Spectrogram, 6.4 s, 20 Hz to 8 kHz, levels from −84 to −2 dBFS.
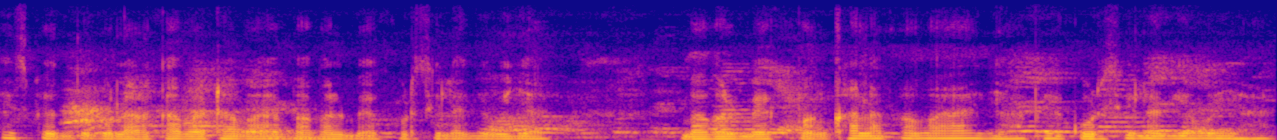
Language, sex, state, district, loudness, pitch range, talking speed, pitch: Hindi, male, Haryana, Charkhi Dadri, -18 LUFS, 130-145 Hz, 245 wpm, 140 Hz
